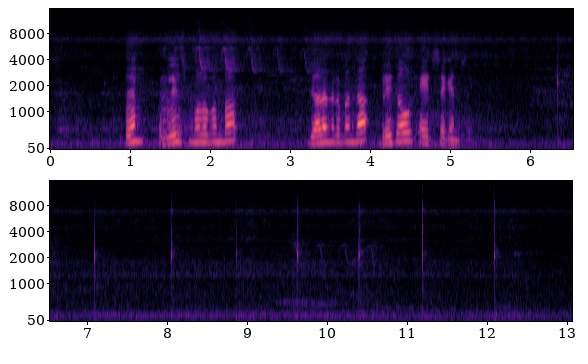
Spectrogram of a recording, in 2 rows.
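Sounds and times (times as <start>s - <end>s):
faint high-pitched whine: 0.0s - 13.0s
faint sharp ticks: 6.2s - 7.4s, 8.0s - 11.4s, 12.0s - 12.5s.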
